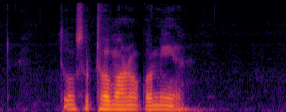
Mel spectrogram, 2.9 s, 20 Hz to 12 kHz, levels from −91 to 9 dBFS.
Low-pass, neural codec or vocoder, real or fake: 10.8 kHz; codec, 24 kHz, 1.5 kbps, HILCodec; fake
